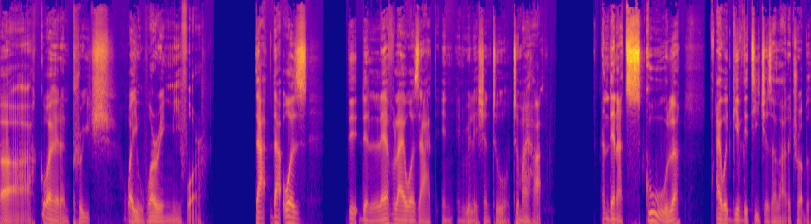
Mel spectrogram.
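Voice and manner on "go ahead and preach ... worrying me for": put-on muttering under breath. Recalling answering his preaching dad, acting out muttering under breath. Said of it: "I'll be like under my breath".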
